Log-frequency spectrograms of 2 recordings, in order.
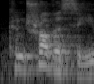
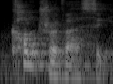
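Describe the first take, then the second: First: It is said in a non-American way. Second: It is said in an American way.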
